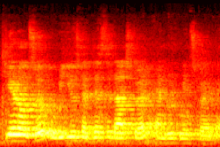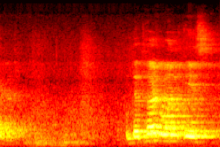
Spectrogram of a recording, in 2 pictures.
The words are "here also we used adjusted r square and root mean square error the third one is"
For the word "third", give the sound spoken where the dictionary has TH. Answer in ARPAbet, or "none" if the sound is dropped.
T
